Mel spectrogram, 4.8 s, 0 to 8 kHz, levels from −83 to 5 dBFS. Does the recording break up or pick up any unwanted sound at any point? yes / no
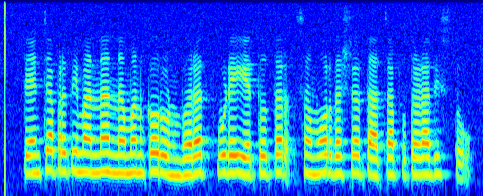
no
